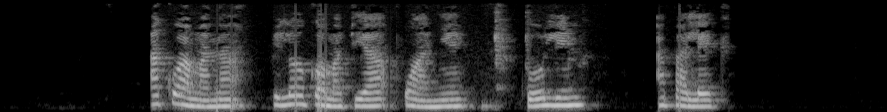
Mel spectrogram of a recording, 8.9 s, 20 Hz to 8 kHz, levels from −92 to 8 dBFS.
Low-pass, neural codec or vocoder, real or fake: 7.2 kHz; none; real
